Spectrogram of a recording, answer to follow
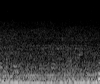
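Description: Street background noise in a pause between words: a steady low rumble with an even hiss and a faint steady hum that stops near the end.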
